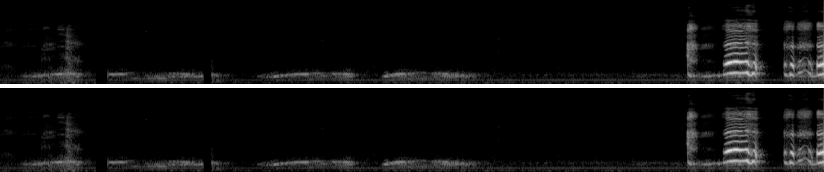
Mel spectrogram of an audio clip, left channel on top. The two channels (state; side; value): identical; both; correlation 1.00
